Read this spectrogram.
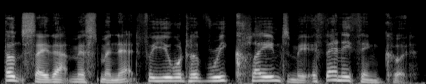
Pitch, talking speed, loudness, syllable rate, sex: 135 Hz, 195 wpm, -18 LUFS, 4.8 syllables/s, male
